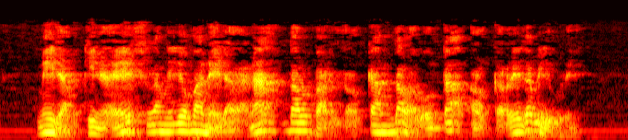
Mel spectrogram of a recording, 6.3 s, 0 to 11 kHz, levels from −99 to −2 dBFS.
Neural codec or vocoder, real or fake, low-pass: codec, 16 kHz, 8 kbps, FreqCodec, larger model; fake; 7.2 kHz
